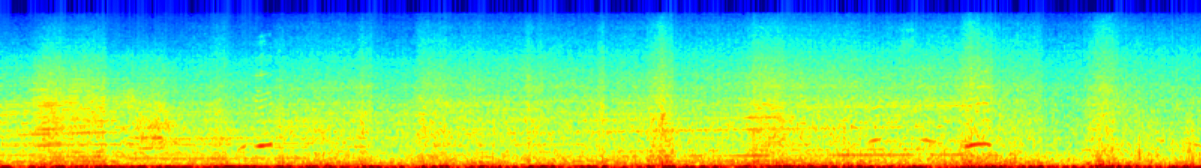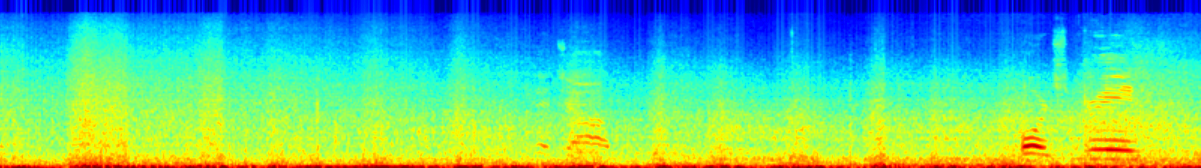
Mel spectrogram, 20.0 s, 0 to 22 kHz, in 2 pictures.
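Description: Lamborghini Huracán LP610-4's 5.2-litre V10 heard from inside the cabin at track speed, then slowing near the end, under a heavy steady rumble of road and wind noise.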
